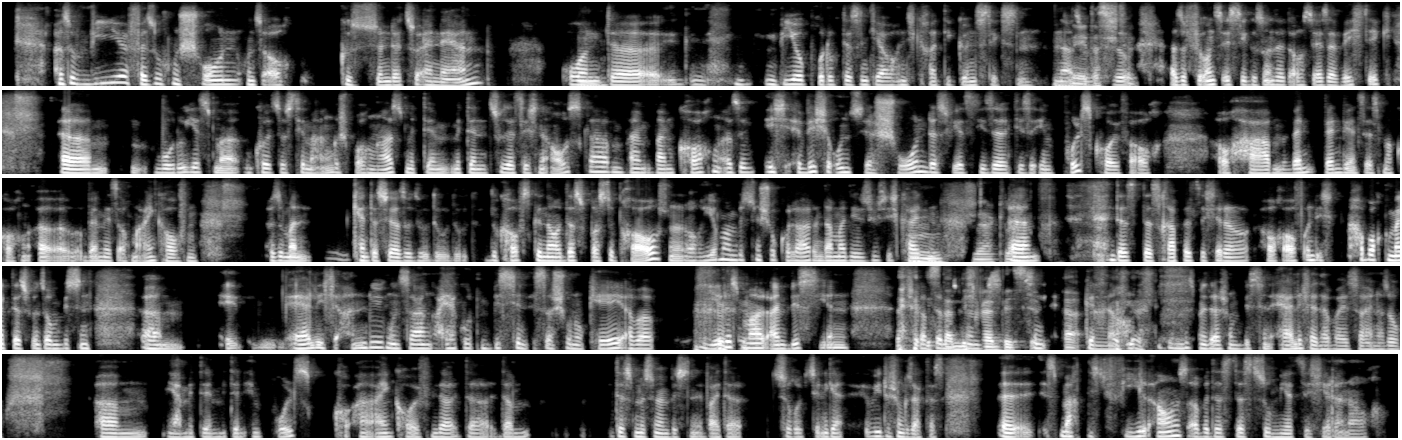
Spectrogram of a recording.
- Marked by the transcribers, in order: other noise; chuckle; chuckle; chuckle; other background noise; chuckle; unintelligible speech
- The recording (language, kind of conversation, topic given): German, advice, Wie komme ich bis zum Monatsende mit meinem Geld aus?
